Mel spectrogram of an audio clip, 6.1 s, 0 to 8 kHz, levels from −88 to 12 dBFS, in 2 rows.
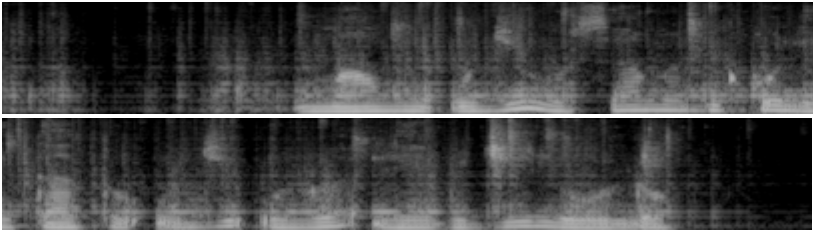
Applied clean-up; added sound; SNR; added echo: neural mask model RNNoise.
